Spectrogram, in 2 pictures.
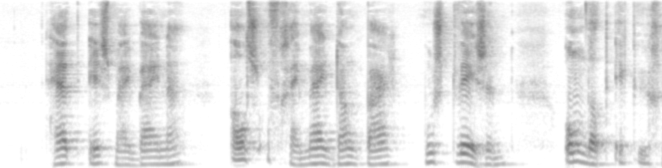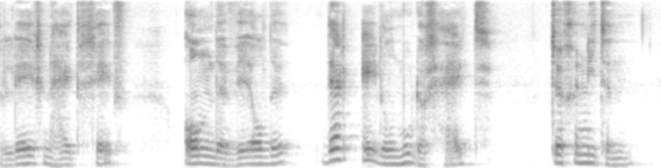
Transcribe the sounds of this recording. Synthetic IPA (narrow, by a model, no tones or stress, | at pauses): hətɪsmɛjbɛjna | ɑlˠsɔfχɛjmɛjdɑŋɡ̚baːɹ | mustʋejzən | ɔmdɑtɪkyχəlejχənɦɛjtχejf | ɔmdəʋɪlˠdə | dɛɹejdəlˠmudəχhɛ̰jtː | əχənitən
